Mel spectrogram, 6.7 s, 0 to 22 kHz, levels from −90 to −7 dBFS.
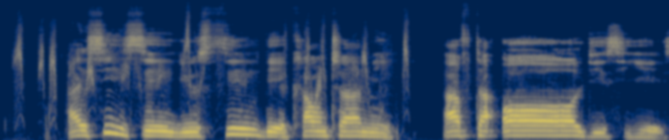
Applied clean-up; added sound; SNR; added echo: neural mask model DeepFilterNet 3.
